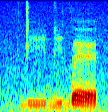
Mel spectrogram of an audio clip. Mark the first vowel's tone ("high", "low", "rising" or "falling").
low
